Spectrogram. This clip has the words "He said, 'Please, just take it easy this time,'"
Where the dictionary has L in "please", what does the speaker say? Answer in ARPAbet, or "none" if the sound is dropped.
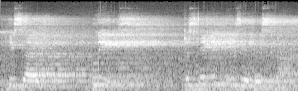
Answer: L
